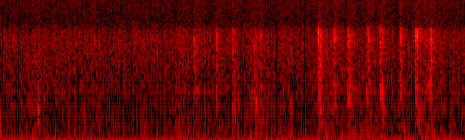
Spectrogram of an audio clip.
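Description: Very faint computer keyboard typing in near silence: a few scattered keystrokes, then a quick run of them near the end.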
